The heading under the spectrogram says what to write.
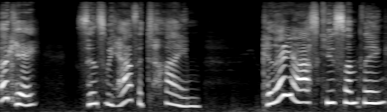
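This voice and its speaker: Putting on a character voice, a woman squeaks at an extremely high pitch, moving at a moderate pace with ordinary pitch variation. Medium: video game.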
